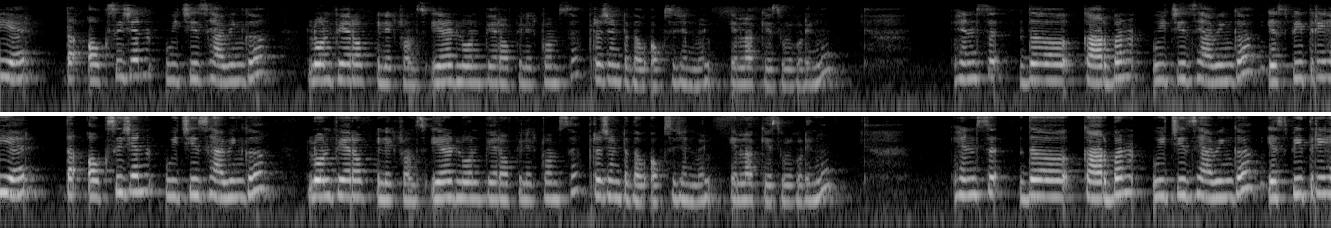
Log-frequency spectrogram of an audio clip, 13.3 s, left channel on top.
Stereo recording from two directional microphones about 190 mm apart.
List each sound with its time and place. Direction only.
0.7 s speech: 50° right (ahead or behind)
9.5 s speech: 45° right (ahead or behind)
